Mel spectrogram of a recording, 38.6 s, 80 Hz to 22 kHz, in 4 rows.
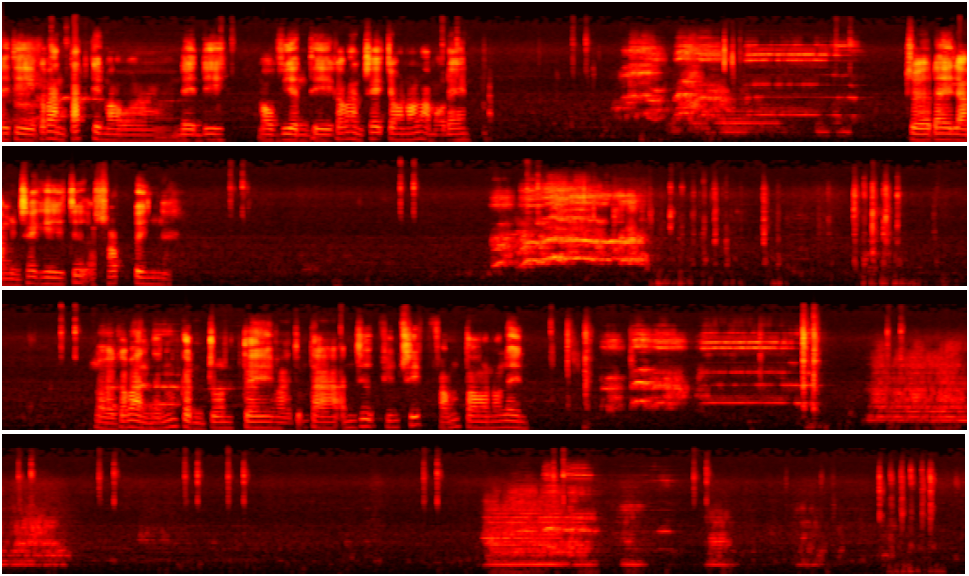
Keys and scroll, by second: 21.5 ctrl+t, 27.2 Return.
